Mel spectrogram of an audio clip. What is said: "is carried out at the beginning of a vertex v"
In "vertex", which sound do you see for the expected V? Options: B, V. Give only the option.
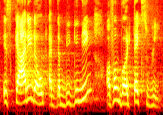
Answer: V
